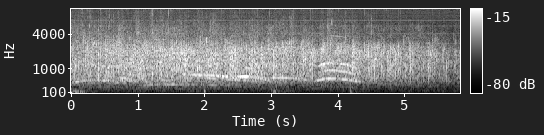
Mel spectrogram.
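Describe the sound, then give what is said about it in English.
A crowd at a gathering of devotees applauds steadily for several seconds for the people organizing the event. A dense, continuous patter of many hands clapping at once, fairly loud and sustained, with faint voices briefly audible beneath it. “An applause for them.”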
